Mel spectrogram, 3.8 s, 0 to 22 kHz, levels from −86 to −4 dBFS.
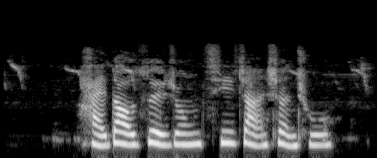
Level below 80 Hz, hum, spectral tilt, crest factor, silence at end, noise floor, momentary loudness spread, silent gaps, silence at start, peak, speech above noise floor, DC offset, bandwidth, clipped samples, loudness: -68 dBFS; none; -5.5 dB/octave; 16 dB; 0.45 s; -52 dBFS; 10 LU; none; 0.1 s; -2 dBFS; 35 dB; under 0.1%; 7.6 kHz; under 0.1%; -18 LUFS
